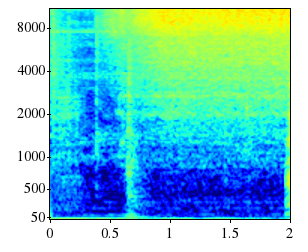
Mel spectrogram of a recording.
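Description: Raw minced lamb lands in a hot non-stick frying pan with a thud about half a second in, then starts to sizzle with a steady hiss.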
